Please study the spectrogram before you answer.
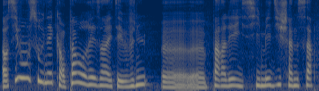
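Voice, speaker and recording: A woman's voice: medium pitch, lively intonation, fairly quick, creaky, warm tone. A woman hosting a live stream in a casual, chatty way, with many fillers and little giggles. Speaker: stream host.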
